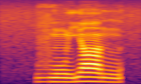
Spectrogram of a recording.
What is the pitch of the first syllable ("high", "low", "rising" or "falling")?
low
